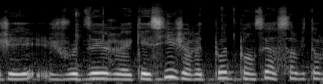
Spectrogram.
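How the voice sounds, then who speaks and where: A woman speaks loudly in a high voice with fairly even intonation. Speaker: gaming youtuber. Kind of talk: gameplay commentary. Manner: halting.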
